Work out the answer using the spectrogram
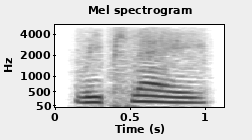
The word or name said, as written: replay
